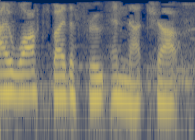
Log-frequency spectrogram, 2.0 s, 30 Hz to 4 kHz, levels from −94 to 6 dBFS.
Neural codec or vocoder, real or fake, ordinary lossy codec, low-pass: none; real; MP3, 16 kbps; 3.6 kHz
